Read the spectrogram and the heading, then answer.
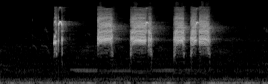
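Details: Loud grating call of a wild black francolin from Pakistan, used for hunting: one brief rasp, then a run of four harsh buzzy bursts within about a second and a half.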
